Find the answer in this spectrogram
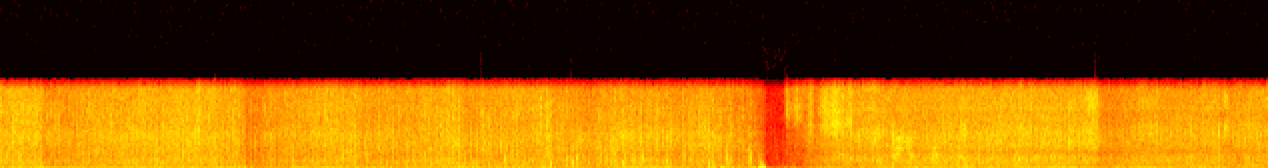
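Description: Strong wind buffeting the microphone, a steady low rumble that briefly drops out about two-thirds of the way through.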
